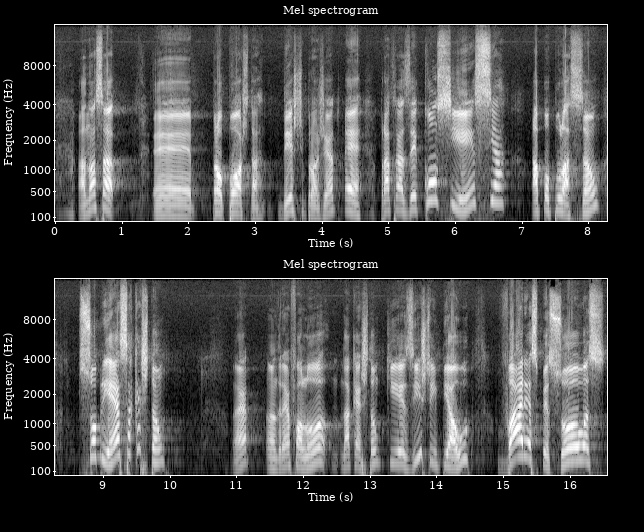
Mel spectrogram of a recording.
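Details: Adult speaker; normal speech.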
